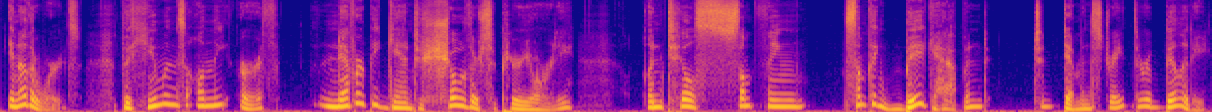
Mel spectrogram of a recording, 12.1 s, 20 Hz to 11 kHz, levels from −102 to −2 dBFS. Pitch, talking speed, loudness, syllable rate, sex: 170 Hz, 110 wpm, -21 LUFS, 4.6 syllables/s, male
